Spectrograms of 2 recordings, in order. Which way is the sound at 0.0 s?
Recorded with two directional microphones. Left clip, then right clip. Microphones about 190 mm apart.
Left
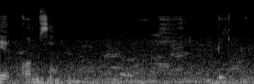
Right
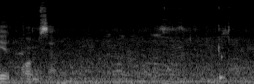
10° left (ahead or behind).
